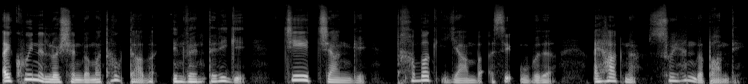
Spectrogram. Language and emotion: Manipuri, fearful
